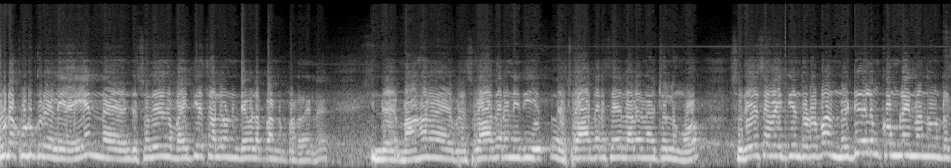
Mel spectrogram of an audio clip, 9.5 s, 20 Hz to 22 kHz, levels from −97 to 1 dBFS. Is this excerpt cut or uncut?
uncut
